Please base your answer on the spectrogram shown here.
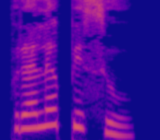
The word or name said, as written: ಪ್ರಲಪಿಸು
